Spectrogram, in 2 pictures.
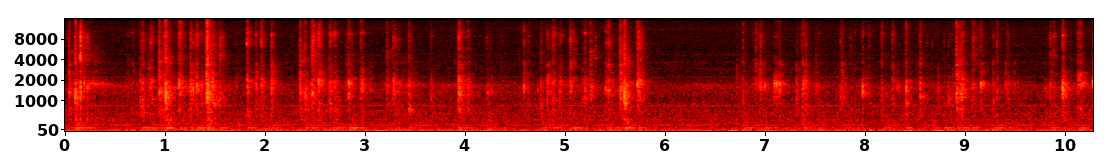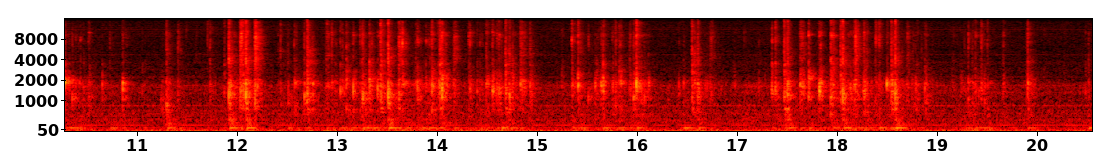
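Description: An Atari ST / Falcon computer keyboard is typed on in steady bursts of clicky keystrokes, close and fairly quiet, with brief pauses between runs of keys.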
